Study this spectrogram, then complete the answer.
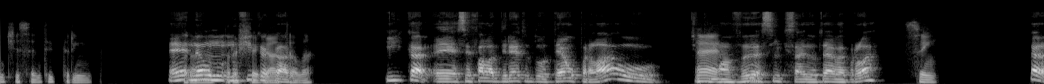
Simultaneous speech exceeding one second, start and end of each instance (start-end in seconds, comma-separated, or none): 1.8-3.0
